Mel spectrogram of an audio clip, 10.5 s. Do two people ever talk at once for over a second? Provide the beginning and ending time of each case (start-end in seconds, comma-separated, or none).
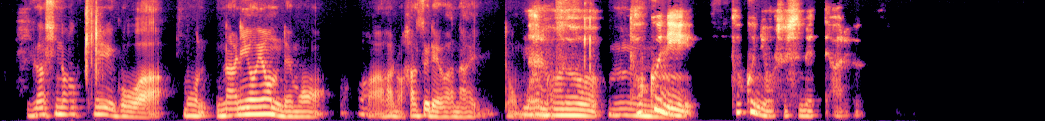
5.2-6.8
